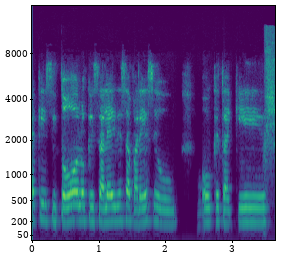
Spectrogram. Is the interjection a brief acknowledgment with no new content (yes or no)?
no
